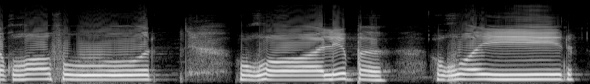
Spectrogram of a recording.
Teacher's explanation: غین میں منہ نارمل کھلا رکھیں گے اور گلے کے اندر سے آواز کو بھاری انداز میں نکالیں گے، جیسے غین۔ مثال کے طور پر جیسے آپ نیم گرم پانی کے غرغرہ کرتے ہیں تو جو آواز آتی ہے وہی غین ہے، جیسے غرغرہ کرتے ہیں۔ · حرف غین بھی حلق کے اوپر والے حصے سے ادا ہوتا ہے، لیکن اس میں آواز بھاری اور گونجدار ہوتی ہے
